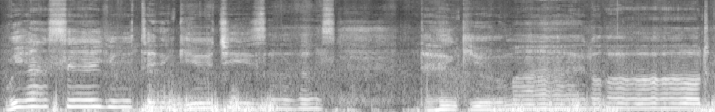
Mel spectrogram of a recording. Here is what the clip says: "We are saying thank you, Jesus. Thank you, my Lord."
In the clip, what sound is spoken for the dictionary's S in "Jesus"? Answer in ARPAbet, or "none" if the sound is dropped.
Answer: S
